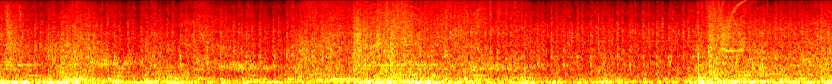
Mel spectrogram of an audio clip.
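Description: Machine guns rattle in bursts.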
